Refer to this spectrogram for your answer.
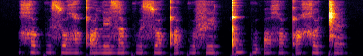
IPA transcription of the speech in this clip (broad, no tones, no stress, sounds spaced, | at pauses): χ ɤ kʷ i s o ʁ ɯ qʼ o l e z a kʷʰ ɛ s o qʼ i kʷ a f e ǃ u kʷ i ʔ ɔ χ o qʼ ɛ χ ɯ ǁ ɛ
